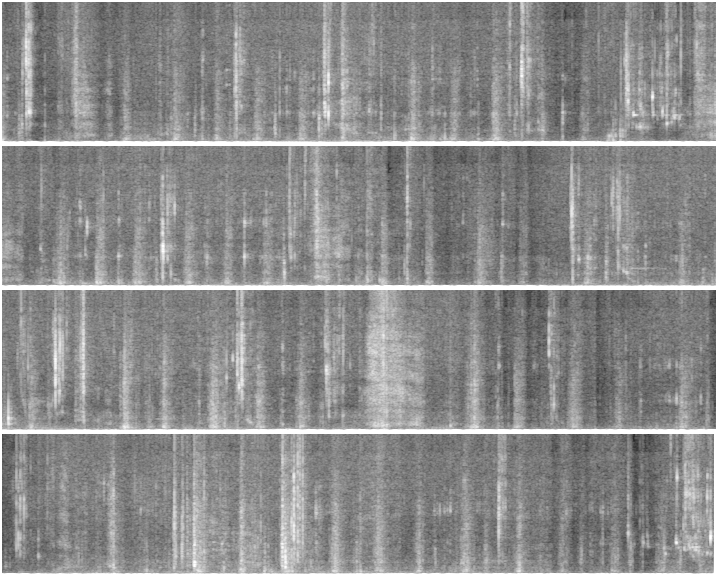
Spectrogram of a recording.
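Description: Close-miked crunchy bites and chewing of crisp sesame-topped biscuits. The loud crunching comes in spells, with softer chewing between them.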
